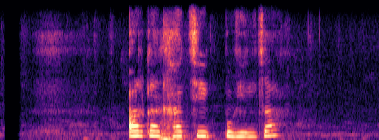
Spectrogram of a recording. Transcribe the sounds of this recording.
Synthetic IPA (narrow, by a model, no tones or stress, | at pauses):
ʌrkakʰat͡sʰik̚puɡʱint͡sʰʌ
